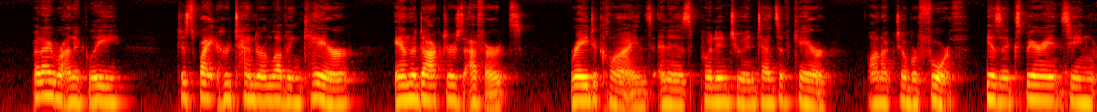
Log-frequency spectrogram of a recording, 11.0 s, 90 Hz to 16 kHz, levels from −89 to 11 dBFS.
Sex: female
